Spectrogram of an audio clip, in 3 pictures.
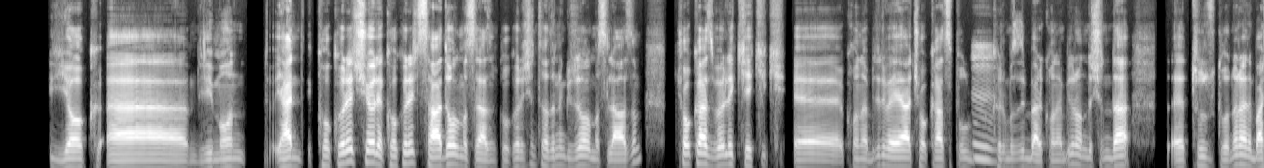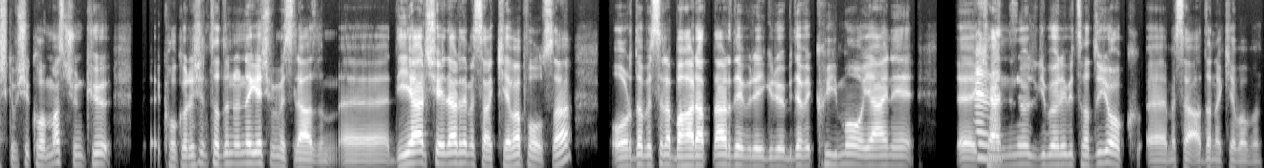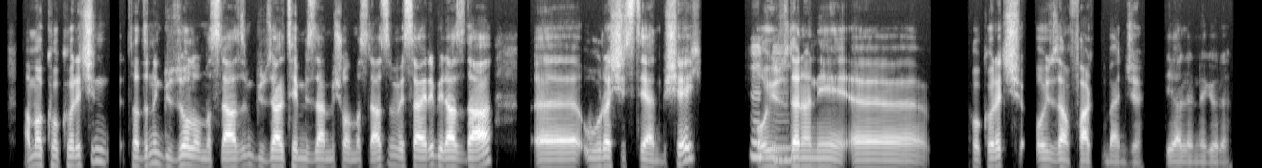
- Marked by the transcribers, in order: other background noise
- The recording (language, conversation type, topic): Turkish, podcast, Sokak lezzetleri arasında en sevdiğin hangisiydi ve neden?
